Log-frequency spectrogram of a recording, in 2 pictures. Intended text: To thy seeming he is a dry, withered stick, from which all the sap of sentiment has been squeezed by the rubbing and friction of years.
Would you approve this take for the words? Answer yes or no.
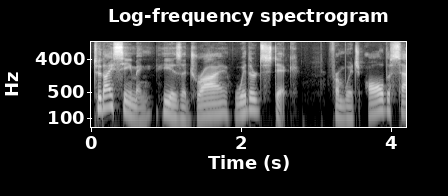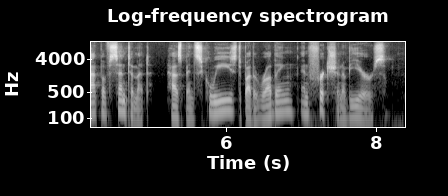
yes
